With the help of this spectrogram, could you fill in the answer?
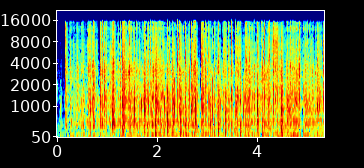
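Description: A full-size black plastic computer keyboard with a hollow plastic body is held up close, and fingertips rapidly tap and press its keys. The result is a dense, continuous run of sharp, clicky plastic taps with a bright edge, very little low end, and quick decay.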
